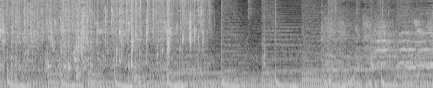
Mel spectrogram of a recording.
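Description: Sap-sap and hiwas fish are rinsed in water before cooking, with steady splashing and sloshing at close range and a rooster crowing in the background.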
